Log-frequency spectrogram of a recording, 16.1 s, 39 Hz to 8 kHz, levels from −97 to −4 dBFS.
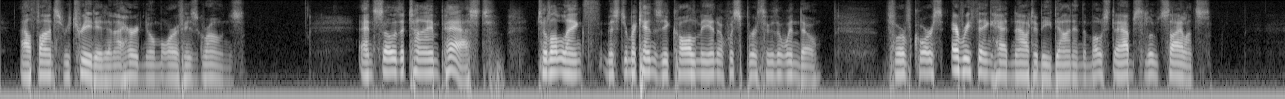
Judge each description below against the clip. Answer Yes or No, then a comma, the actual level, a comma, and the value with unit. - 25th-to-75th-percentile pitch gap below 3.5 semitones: Yes, average, 3.1 semitones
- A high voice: No, medium, 140 Hz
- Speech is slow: No, average, 155 wpm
